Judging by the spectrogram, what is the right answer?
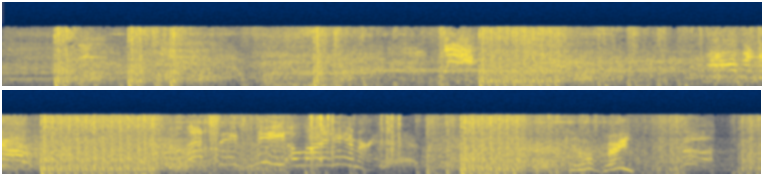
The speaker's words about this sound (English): Oh, I'm using a lot of bullets considering this still insta kill up.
